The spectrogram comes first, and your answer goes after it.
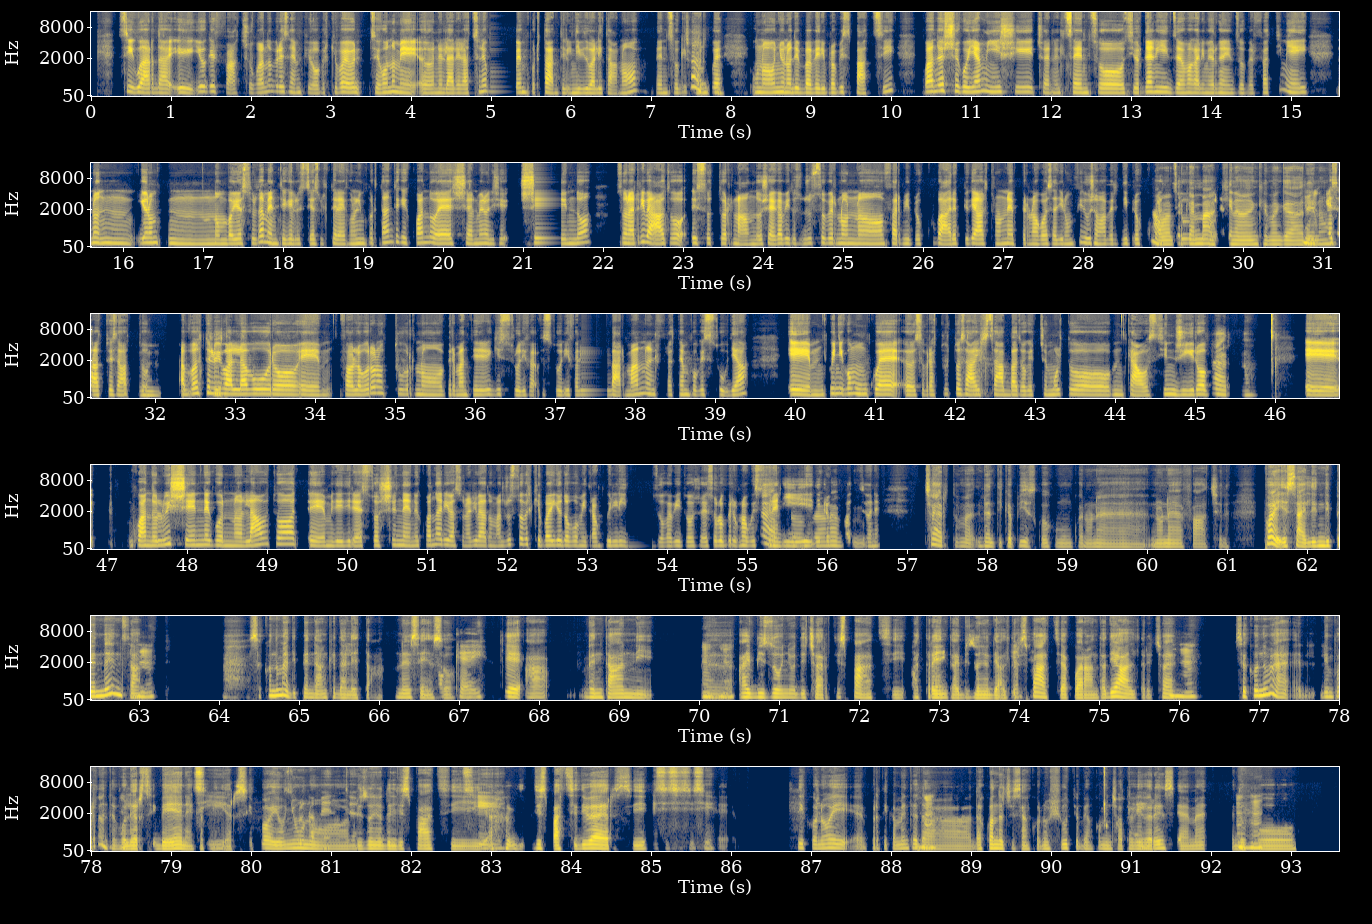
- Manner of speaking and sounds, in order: unintelligible speech; distorted speech; static; "cioè" said as "ceh"; "cioè" said as "ceh"; other background noise; tapping; tsk; "cioè" said as "ceh"; exhale; unintelligible speech; "cioè" said as "ceh"; chuckle
- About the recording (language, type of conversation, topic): Italian, unstructured, Qual è il segreto per essere felici insieme?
